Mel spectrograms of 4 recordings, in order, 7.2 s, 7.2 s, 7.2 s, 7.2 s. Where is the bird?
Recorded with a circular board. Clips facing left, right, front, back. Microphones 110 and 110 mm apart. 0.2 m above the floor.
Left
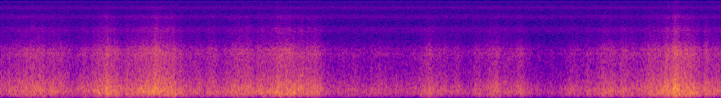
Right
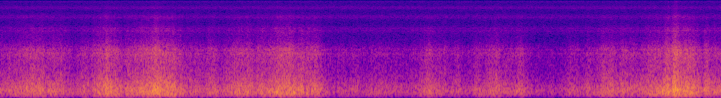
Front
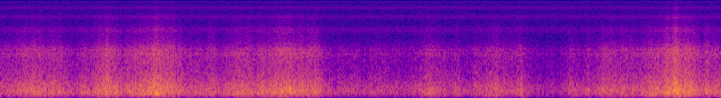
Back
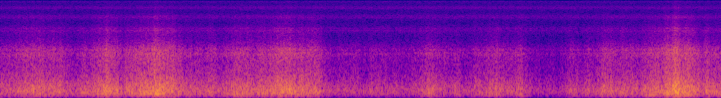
No bird in this recording.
